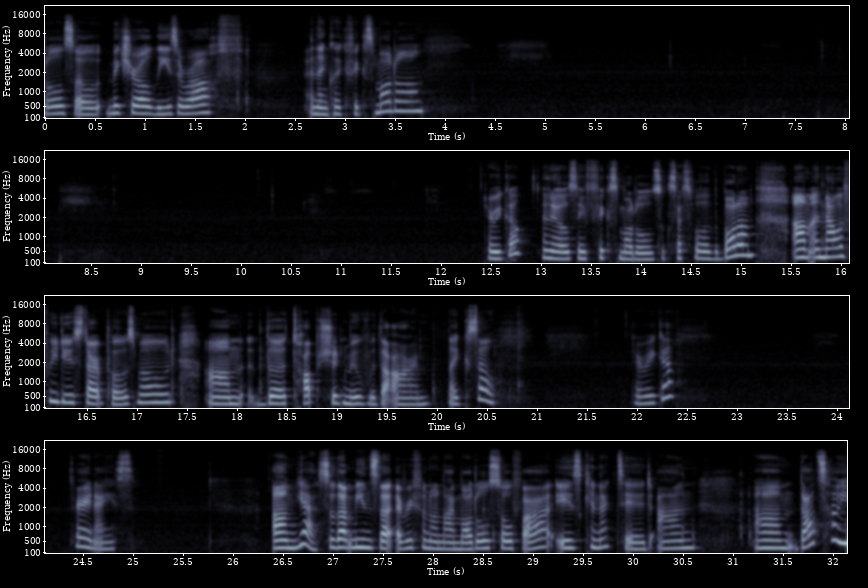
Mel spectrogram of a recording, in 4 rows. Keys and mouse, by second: 2.7-3.2 drag, 15.9 drag, 16.7 click, 18.3-20.2 drag, 22.7-26.5 drag, 28.8 click, 30.5 click, 31.1 click.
